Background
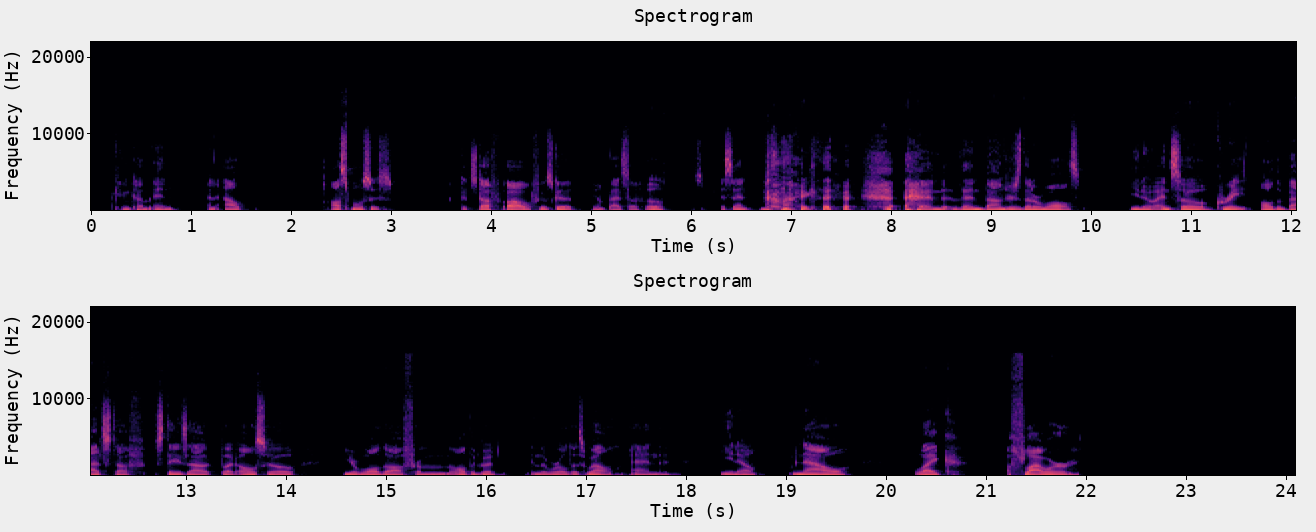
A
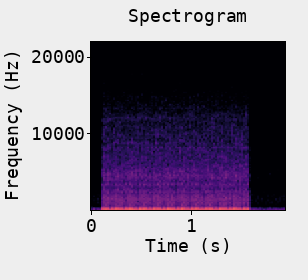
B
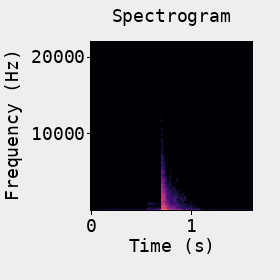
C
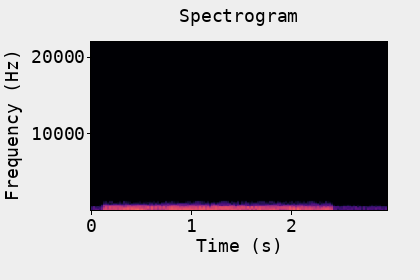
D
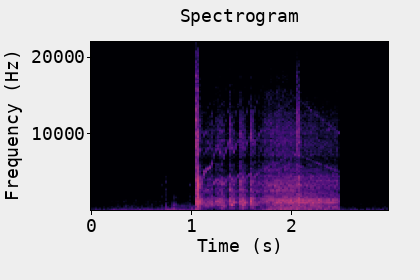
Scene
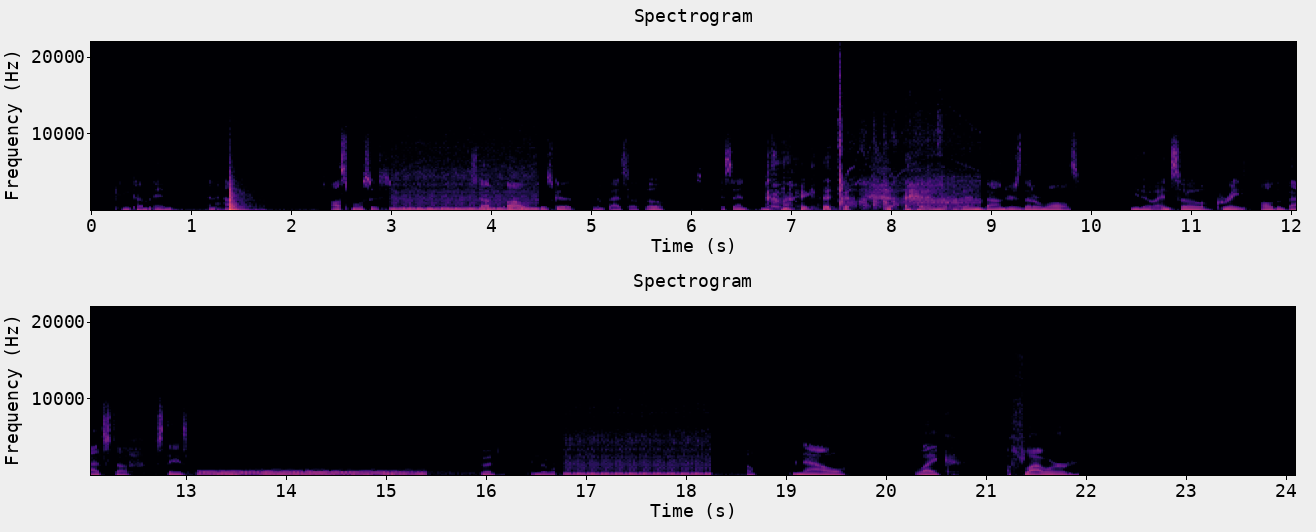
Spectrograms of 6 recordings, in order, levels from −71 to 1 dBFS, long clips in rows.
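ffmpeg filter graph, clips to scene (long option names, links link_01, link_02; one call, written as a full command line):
ffmpeg -i bed.wav -i cue0.wav -i cue1.wav -i cue2.wav -i cue3.wav -filter_complex "[1:a]asplit=2[link_01][link_02];[0:a]volume=-12dB[link_03];[link_01]flanger=delay=16.5:depth=4.7:speed=2.5[link_04];[link_02]bandreject=frequency=7000:width=5.1[link_05];[link_03]asplit=3[link_06][link_07][link_08];[link_06]atrim=end=12.984[link_09];[3:a]atrim=end=2.96,asetpts=PTS-STARTPTS,volume=-13.5dB[link_10];[link_07]atrim=start=15.936:end=16.664[link_11];[link_05]atrim=end=1.94,asetpts=PTS-STARTPTS,volume=-14dB[link_12];[link_08]atrim=start=18.596[link_13];[2:a]atrim=end=1.61,asetpts=PTS-STARTPTS,volume=-1dB,afade=type=in:duration=0.004:curve=hsin,afade=type=out:start_time=1.606:duration=0.004:curve=hsin,adelay=670[link_14];[link_04]atrim=end=1.94,asetpts=PTS-STARTPTS,volume=-9dB,afade=type=in:duration=0.004:curve=hsin,afade=type=out:start_time=1.936:duration=0.004:curve=hsin,adelay=2880[link_15];[4:a]atrim=end=2.97,asetpts=PTS-STARTPTS,volume=-11dB,afade=type=in:duration=0.004:curve=hsin,afade=type=out:start_time=2.966:duration=0.004:curve=hsin,adelay=6430[link_16];[link_09][link_10]acrossfade=duration=0.004:curve1=hsin:curve2=hsin[link_17];[link_17][link_11]acrossfade=duration=0.004:curve1=hsin:curve2=hsin[link_18];[link_18][link_12]acrossfade=duration=0.004:curve1=hsin:curve2=hsin[link_19];[link_19][link_13]acrossfade=duration=0.004:curve1=hsin:curve2=hsin[link_20];[link_20][link_14][link_15][link_16]amix=inputs=4:normalize=0" out.wav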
